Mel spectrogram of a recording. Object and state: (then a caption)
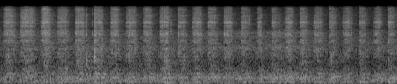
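Pencil shading on drawing paper. A graphite pencil is rubbed across a flat sheet of white drawing paper in fast horizontal back-and-forth shading strokes. About 22 quick, bright, scratchy rasps repeat at a steady rhythm, each a short burst of high hiss with little low end.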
